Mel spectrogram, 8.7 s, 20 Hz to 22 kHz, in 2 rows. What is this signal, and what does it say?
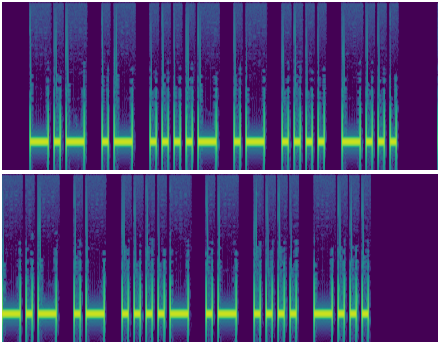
Morse code, heard as a keyed tone, about 20 wpm, 700 Hz. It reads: KA4AHB KA4AHB
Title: USA Call Signs Repeated 2x 20wpm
